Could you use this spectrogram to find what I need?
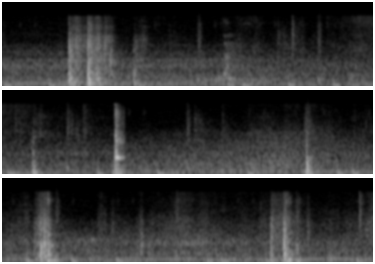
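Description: A wicker chair bumps and knocks as it is moved.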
